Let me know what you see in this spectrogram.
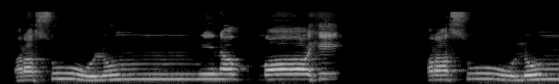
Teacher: दो पेश को हमने मीम के साथ मिलाया क्योंकि दो पेश के बाद मीम आ गया या तनवीन के बाद हमारे पास मीम आ गया, मिनल्लाहि, इदगाम बगुन्ना।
